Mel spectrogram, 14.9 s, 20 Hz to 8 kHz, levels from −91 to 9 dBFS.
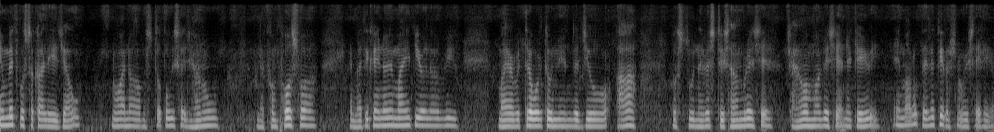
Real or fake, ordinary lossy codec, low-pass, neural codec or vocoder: fake; none; 7.2 kHz; codec, 24 kHz, 0.9 kbps, WavTokenizer, small release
